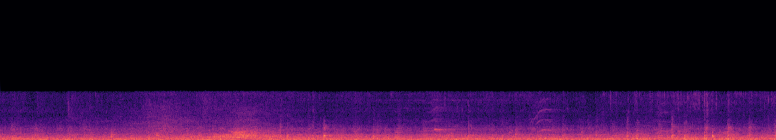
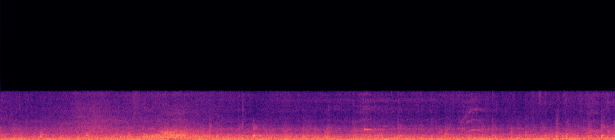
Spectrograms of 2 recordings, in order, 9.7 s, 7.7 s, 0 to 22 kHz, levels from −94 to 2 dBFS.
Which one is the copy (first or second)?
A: second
